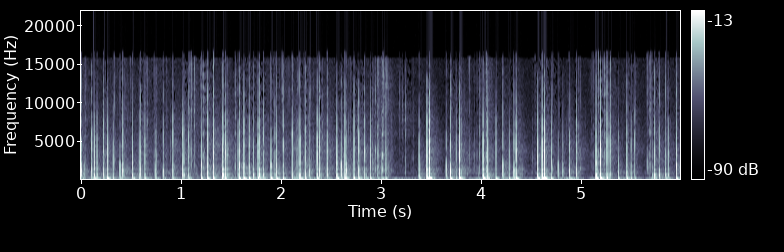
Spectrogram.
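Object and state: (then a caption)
Croc-embossed faux leather cover. Long nails rapidly tap and scratch a bronze-gold crocodile-embossed faux leather cover stretched over a curved hollow form. The result is a dense run of dry, crackly clicks and scrapes with a soft low thump beneath them, broken by a few sharper, louder taps in the second half.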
